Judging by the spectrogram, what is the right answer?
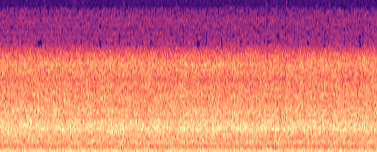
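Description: Single-engine propeller light aircraft in cruise flight, its engine and propeller droning steadily with a deep, even hum under a hiss of airflow, as heard inside the cockpit.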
